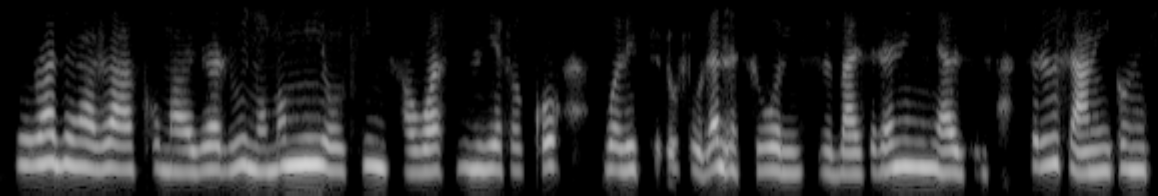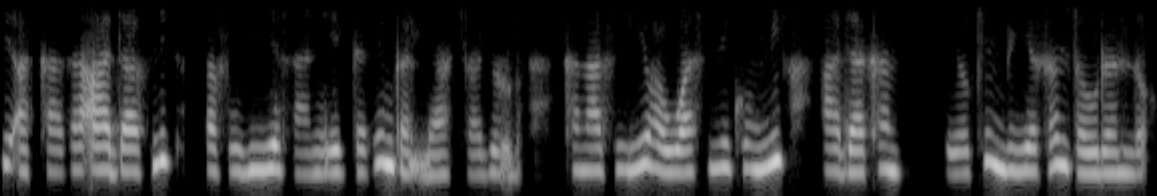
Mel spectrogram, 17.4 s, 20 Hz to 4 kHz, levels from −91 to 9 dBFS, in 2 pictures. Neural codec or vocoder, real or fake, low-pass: codec, 16 kHz in and 24 kHz out, 0.9 kbps, LongCat-Audio-Codec, four codebook decoder; fake; 3.6 kHz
